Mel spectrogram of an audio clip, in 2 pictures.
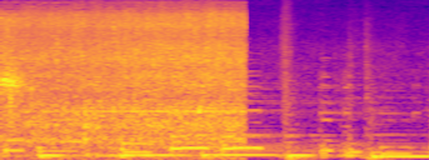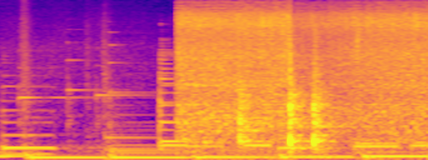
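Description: Loud sizzling and crackling of onions in a frying pan, briefly interrupted by stirring and clinking, then the hiss returns at full strength.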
